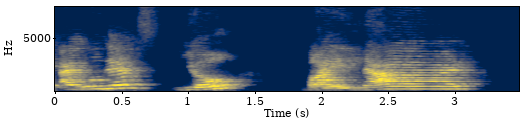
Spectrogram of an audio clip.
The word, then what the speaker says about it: bailaré: Yo bailaré. Make sure that when you're putting the accent mark on the appropriate ending, the E, that you're also emphasizing your voice at the end there.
